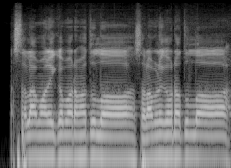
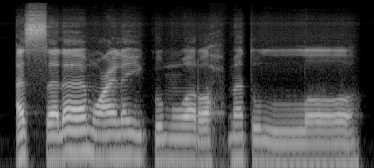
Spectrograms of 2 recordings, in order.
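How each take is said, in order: First: Clipped fast syllables; rushed salam. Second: Drawn-out careful salam; slow salam. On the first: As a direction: race through it the wrong way. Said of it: "Aduh, bahaya". (salam terburu-buru yang salah) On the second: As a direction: say it slowly and fully. (salam pelan dan lengkap) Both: Shown as a demonstration.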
